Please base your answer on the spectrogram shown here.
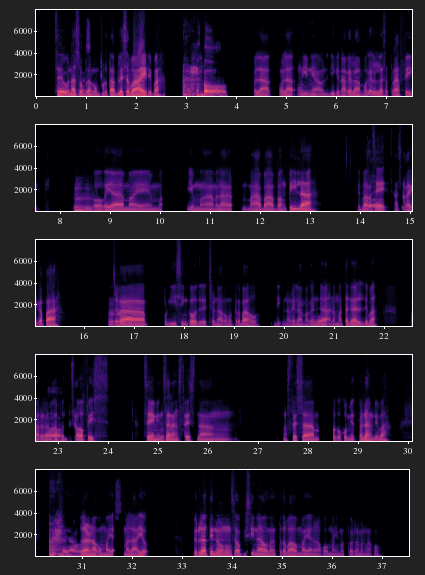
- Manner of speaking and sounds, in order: laughing while speaking: "Oo"; throat clearing; "Totoo" said as "too"; throat clearing
- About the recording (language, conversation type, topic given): Filipino, unstructured, Mas pipiliin mo bang magtrabaho sa opisina o sa bahay?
